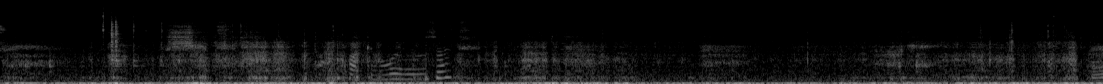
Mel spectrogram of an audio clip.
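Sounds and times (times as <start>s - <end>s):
light metallic clicks of hitch pins: 0.5s - 1.8s.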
